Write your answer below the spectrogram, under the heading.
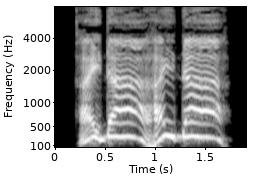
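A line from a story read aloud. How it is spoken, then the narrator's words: Wild yelling. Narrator (Russian): завопили дикие голоса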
